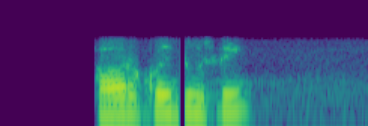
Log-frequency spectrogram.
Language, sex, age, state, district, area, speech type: Hindi, male, 18-30, Madhya Pradesh, Ujjain, urban, conversation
